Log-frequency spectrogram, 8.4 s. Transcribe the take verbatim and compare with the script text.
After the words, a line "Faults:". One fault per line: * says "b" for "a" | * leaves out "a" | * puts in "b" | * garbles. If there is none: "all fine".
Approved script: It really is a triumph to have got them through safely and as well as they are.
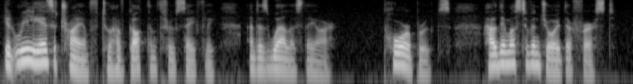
It really is a triumph to have got them through safely and as well as they are. Poor brutes, how they must have enjoyed their first
Faults:
* puts in "Poor brutes how they must have enjoyed their first"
